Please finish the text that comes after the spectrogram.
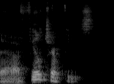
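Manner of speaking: ordinary talk, nothing marked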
